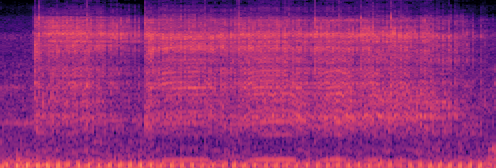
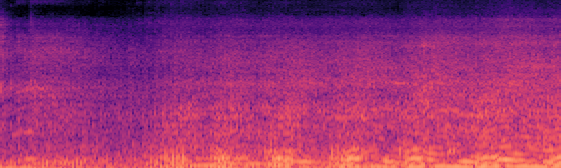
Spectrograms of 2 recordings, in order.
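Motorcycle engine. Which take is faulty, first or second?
first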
